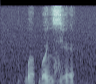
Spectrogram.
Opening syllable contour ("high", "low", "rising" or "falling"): low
